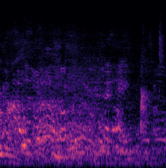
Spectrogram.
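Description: Audience voices talking over one another in reaction, many at once with no single voice standing out, easing off slightly toward the end.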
